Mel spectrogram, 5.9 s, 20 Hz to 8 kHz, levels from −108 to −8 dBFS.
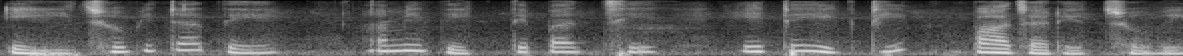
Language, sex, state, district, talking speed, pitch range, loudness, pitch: Bengali, female, West Bengal, Jalpaiguri, 90 wpm, 180-270 Hz, -30 LUFS, 240 Hz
